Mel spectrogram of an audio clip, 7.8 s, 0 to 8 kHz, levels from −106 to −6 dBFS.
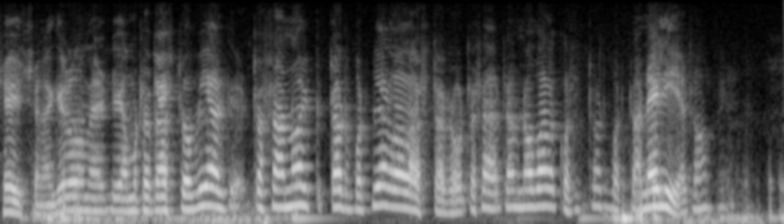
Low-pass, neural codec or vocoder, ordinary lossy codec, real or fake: none; none; none; real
